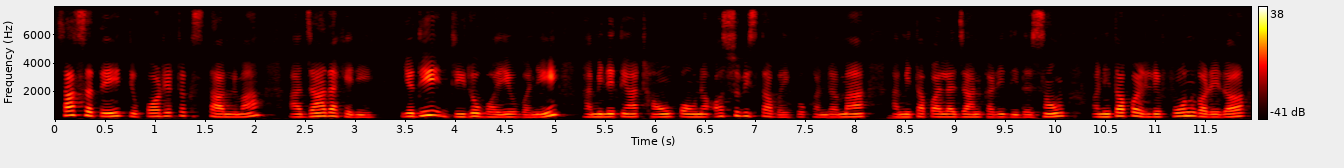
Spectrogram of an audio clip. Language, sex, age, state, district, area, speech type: Nepali, female, 45-60, West Bengal, Kalimpong, rural, spontaneous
